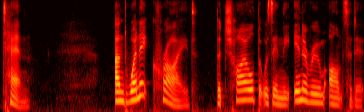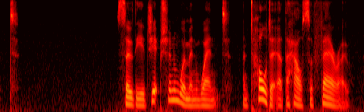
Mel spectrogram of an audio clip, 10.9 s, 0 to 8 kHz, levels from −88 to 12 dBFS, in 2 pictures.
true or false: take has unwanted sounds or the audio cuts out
false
